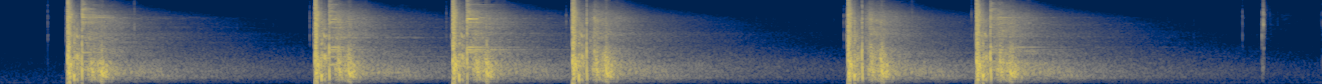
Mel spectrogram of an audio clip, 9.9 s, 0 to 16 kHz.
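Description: Six loud, sharp gunshots from a Smith and Wesson Model 19 Combat Magnum revolver firing .357 rounds, spaced irregularly, each with a long ringing decay, followed by faint clicks.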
